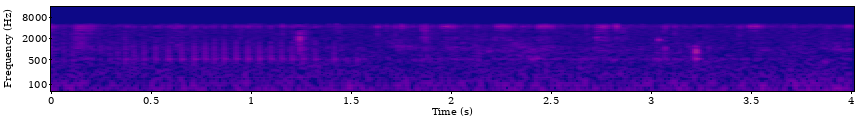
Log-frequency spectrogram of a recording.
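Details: Wild dolphins underwater at Coraya Bay, Marsa Alam, Egypt, recorded while snorkeling, give a rapid, buzzy train of clicks with a few brief squeaks over steady sea hiss.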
